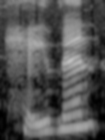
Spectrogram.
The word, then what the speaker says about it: Haivan: We're We're Haivan, and honestly, okay, it's supposed to be pronounced Haven because highway to heaven, you know what I'm saying? But everyone says it wrong, so we basically just adapted Haivan.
